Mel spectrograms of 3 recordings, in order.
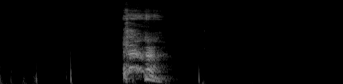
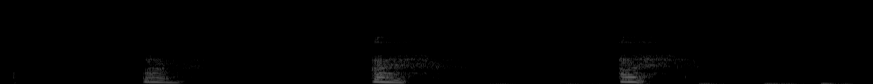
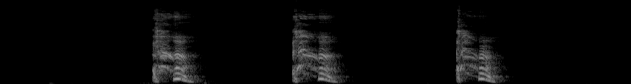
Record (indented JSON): {
  "cough_length": "3.4 s",
  "cough_amplitude": 4702,
  "cough_signal_mean_std_ratio": 0.27,
  "exhalation_length": "8.7 s",
  "exhalation_amplitude": 727,
  "exhalation_signal_mean_std_ratio": 0.37,
  "three_cough_length": "6.3 s",
  "three_cough_amplitude": 4116,
  "three_cough_signal_mean_std_ratio": 0.36,
  "survey_phase": "alpha (2021-03-01 to 2021-08-12)",
  "age": "65+",
  "gender": "Male",
  "wearing_mask": "No",
  "symptom_none": true,
  "smoker_status": "Never smoked",
  "respiratory_condition_asthma": false,
  "respiratory_condition_other": false,
  "recruitment_source": "REACT",
  "submission_delay": "1 day",
  "covid_test_result": "Negative",
  "covid_test_method": "RT-qPCR"
}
